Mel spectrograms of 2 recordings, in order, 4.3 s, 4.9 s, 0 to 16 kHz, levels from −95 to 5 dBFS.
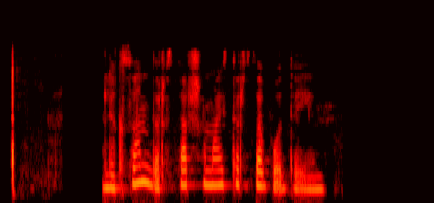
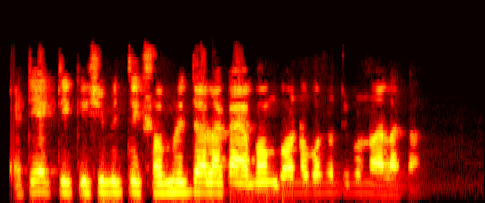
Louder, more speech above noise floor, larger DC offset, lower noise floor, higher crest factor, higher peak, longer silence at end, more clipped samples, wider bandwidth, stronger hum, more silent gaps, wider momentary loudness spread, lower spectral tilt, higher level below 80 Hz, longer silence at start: second, -47 LUFS vs -16 LUFS; second, 28 dB vs 60 dB; neither; about the same, -73 dBFS vs -76 dBFS; first, 28 dB vs 16 dB; second, -20 dBFS vs 0 dBFS; first, 1.1 s vs 0.7 s; neither; about the same, 7.4 kHz vs 7.4 kHz; neither; first, 0.62-1.02 s vs none; about the same, 9 LU vs 11 LU; second, -4.5 dB/octave vs -6 dB/octave; second, -88 dBFS vs -58 dBFS; about the same, 0.1 s vs 0.15 s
